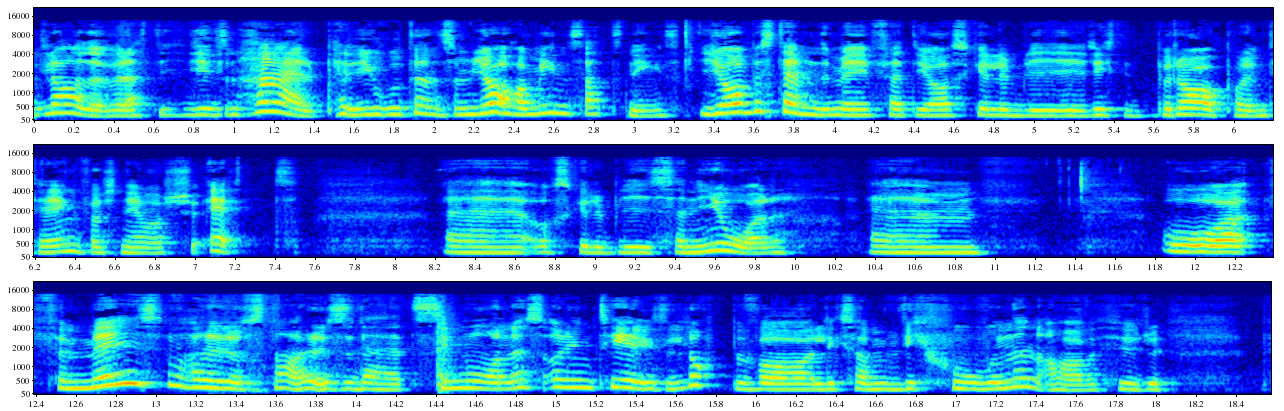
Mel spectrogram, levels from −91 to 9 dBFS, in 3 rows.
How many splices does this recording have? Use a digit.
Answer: 3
